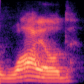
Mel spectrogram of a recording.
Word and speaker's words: Wild: This is Wild, Wild with a silent E, not with a silent E, Wild, aka the.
